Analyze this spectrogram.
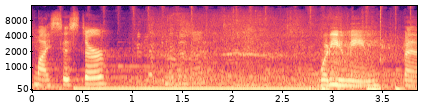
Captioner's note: laughter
